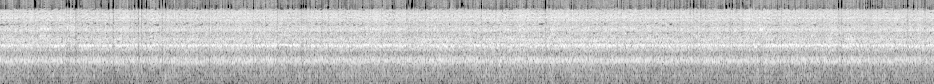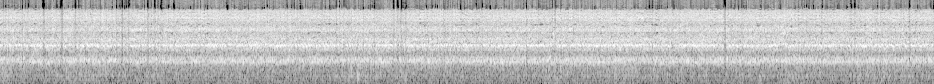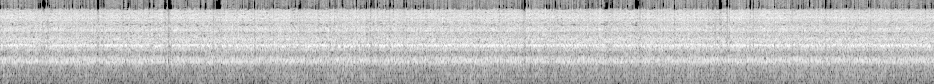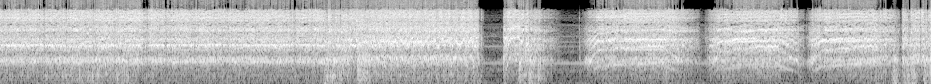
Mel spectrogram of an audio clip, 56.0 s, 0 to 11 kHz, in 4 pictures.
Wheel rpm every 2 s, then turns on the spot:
230, 230, 240, 230, 230, 240, 230, 230, 230, 230, 230, 230, 230, 230, 230, 230, 230, 230, 230, 230, 230, 230, 230, 210, 200, 110, 120, 130.
none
